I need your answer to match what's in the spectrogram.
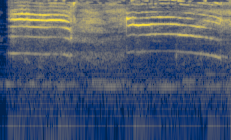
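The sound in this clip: Two drawn-out cat meows, loud and alone, each a bright, tonal cry, the second one longer and gently sinking in pitch toward its end.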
